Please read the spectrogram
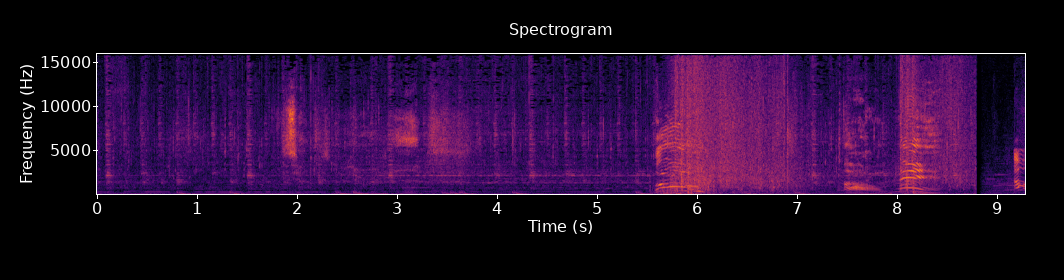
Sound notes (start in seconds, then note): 5.5 screams; 5.6 water splashing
